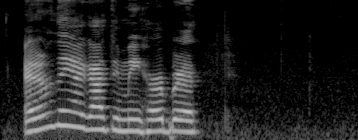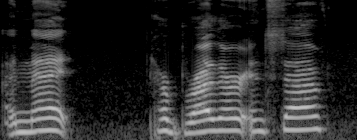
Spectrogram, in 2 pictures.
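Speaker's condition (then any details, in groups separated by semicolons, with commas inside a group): Brain injury; memory problems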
